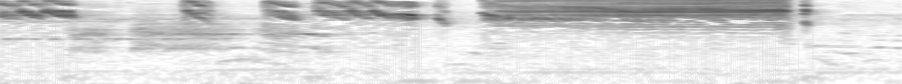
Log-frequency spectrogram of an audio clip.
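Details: Weaver singing energetically at midday, kept as a lure and master song: quick chattering notes lead into a long, loud, hissing buzzy wheeze that holds steady for nearly two seconds before cutting off.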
